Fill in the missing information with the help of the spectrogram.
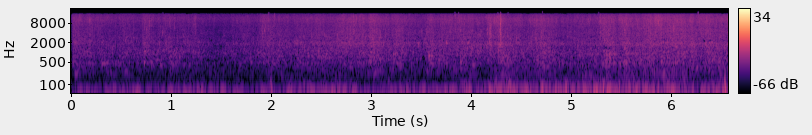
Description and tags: Waves at the beach.
beach, coast, ocean, rocks, Scotland, sea, Waves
